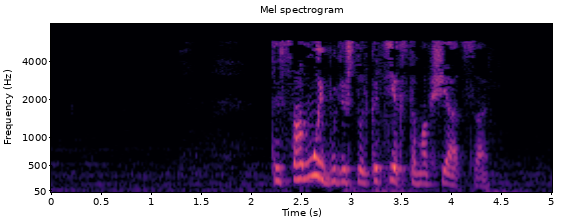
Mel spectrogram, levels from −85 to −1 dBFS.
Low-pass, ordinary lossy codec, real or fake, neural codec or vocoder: 7.2 kHz; MP3, 24 kbps; real; none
